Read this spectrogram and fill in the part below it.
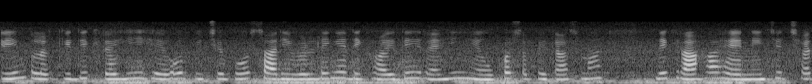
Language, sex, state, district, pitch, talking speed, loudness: Hindi, female, Haryana, Charkhi Dadri, 225 Hz, 175 wpm, -18 LUFS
